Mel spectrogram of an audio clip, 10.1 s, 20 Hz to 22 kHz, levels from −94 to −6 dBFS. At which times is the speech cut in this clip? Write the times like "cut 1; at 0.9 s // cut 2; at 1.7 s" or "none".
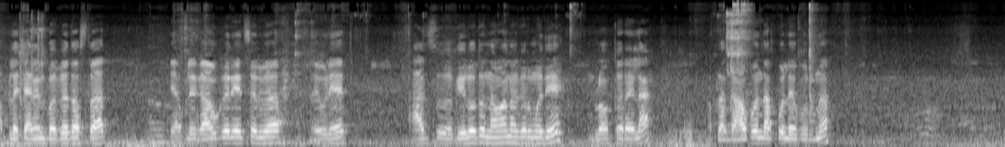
none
